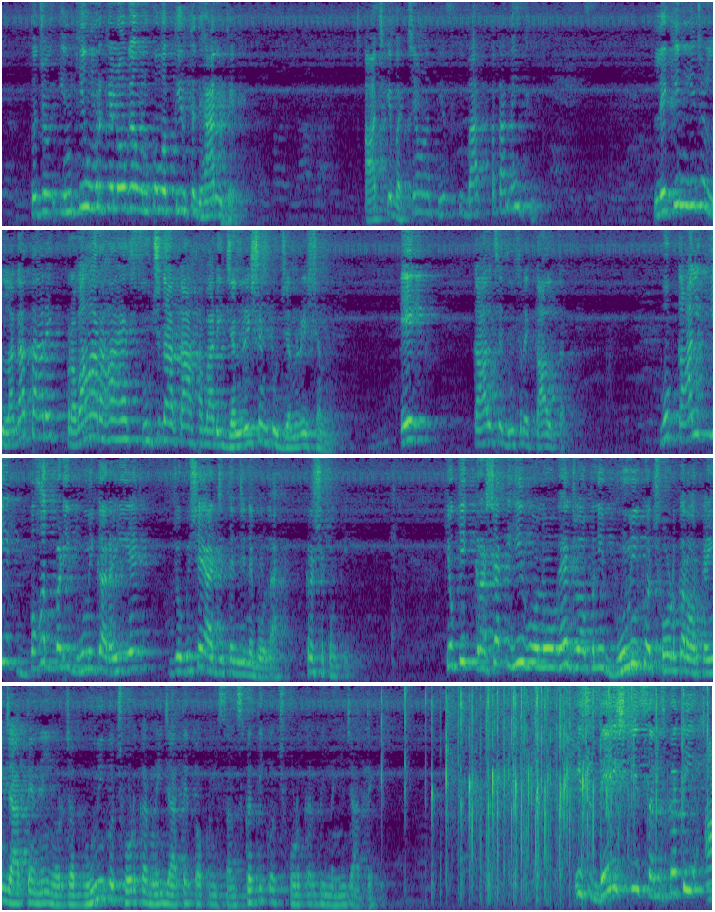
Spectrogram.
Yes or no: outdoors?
yes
